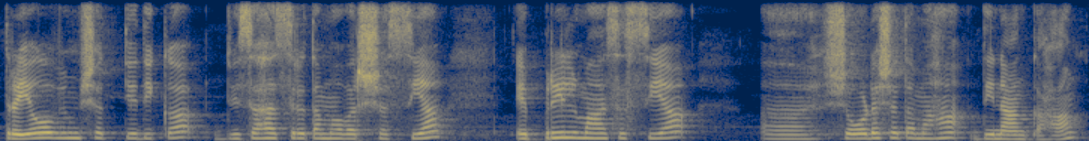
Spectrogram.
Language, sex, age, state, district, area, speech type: Sanskrit, female, 18-30, Karnataka, Bagalkot, urban, spontaneous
